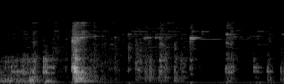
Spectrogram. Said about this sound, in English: If I, that's Holly's squeaky toy. That's not Holly doing other things. She likes to sit on it, so just bear with me.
